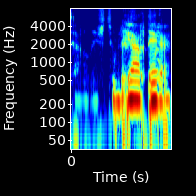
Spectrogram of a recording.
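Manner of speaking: hushed, whispered aside. Speaker from Jamaica confiding to the ladies listening: whispering. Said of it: "I'm gonna whisper with you".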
